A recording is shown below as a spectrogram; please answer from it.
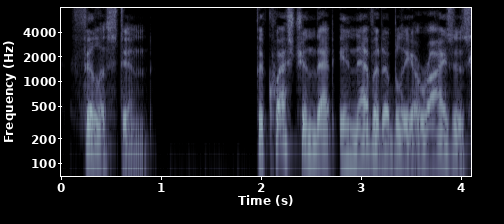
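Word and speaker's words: فلسطين: Due to the absence of the letter P in the Arabic alphabet, they pronounce the word Palestine as Philistine.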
